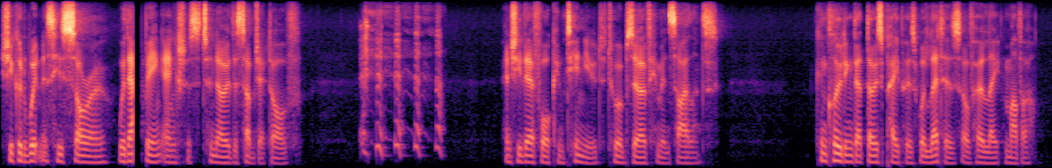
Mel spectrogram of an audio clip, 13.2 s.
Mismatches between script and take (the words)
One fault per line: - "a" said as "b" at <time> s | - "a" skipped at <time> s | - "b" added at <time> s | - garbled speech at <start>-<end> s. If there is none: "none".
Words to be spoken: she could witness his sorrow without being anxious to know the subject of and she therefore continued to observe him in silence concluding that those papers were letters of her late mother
none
